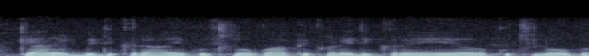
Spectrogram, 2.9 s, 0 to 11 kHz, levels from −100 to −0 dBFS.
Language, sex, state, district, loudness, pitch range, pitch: Hindi, female, Bihar, Purnia, -29 LUFS, 210-220 Hz, 215 Hz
